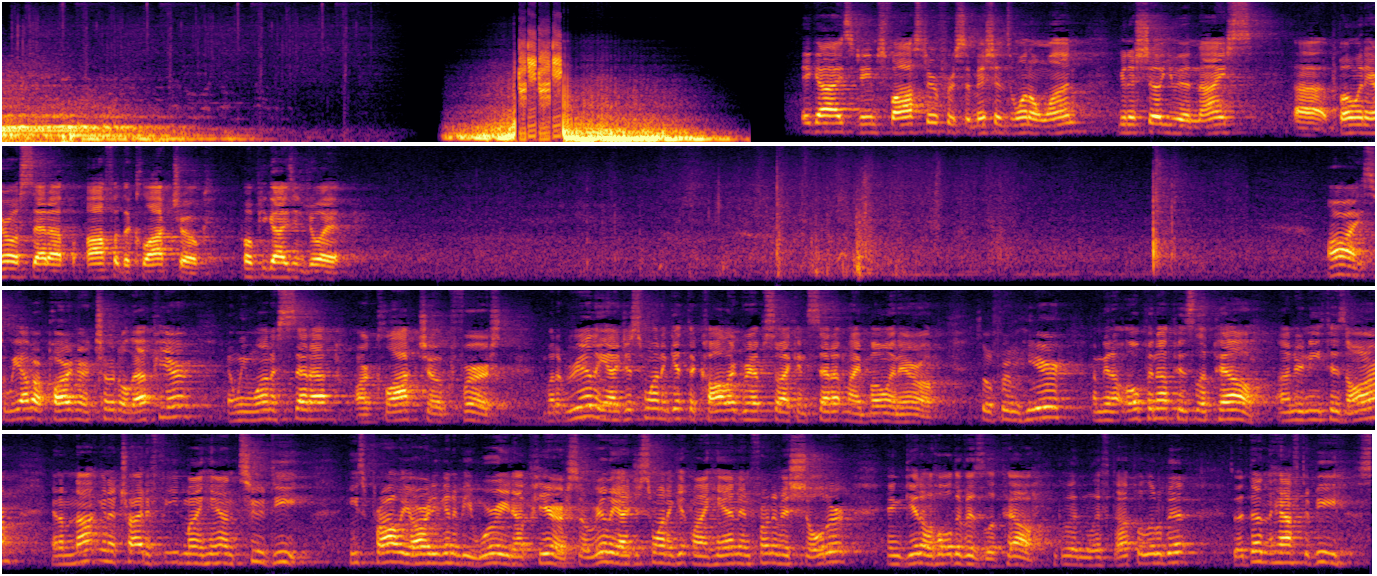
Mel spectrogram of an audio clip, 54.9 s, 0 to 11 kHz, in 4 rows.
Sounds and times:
Music: 0.0s - 2.6s, 5.1s - 6.2s
Rumble: 0.0s - 3.0s, 4.4s - 7.5s
Speech: 8.0s - 17.4s, 27.0s - 54.8s.

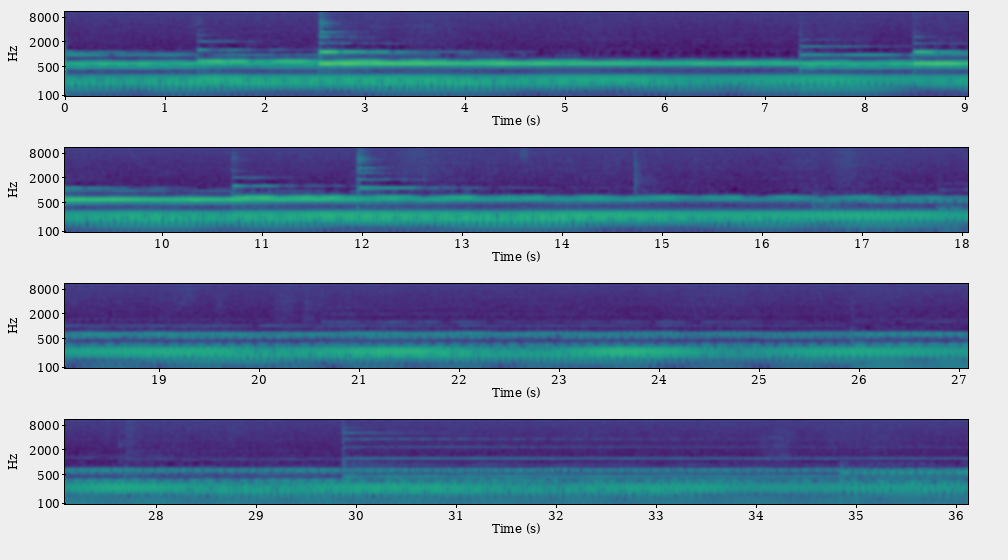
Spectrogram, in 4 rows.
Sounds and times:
Tubular bells: 0.0s - 36.1s.

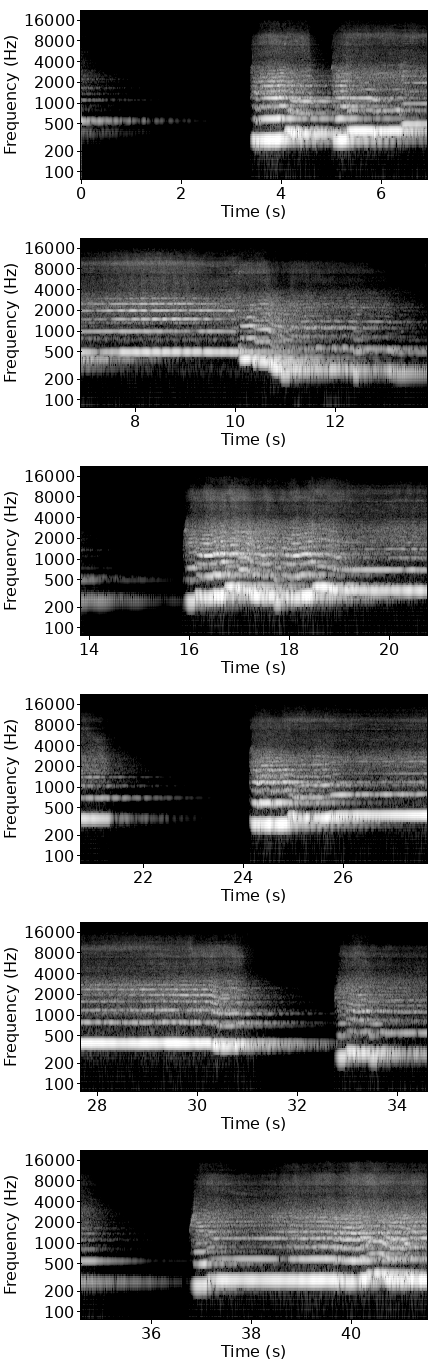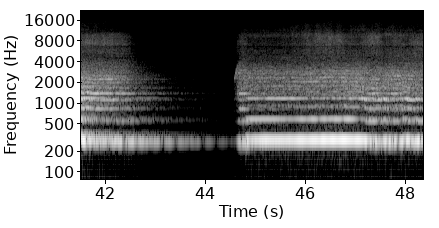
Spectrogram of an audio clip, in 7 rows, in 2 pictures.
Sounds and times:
Music: 0.0s - 2.5s, 3.4s - 48.3s.

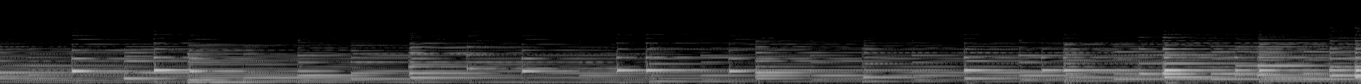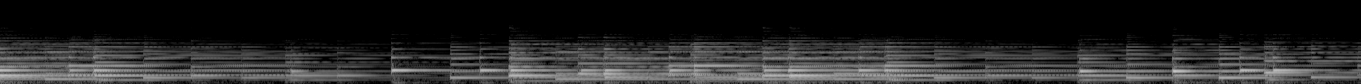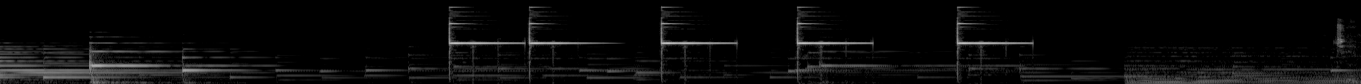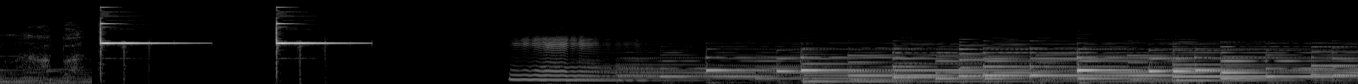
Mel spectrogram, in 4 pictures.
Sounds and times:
Music: 0.0s - 31.7s, 33.0s - 33.8s, 34.6s - 36.8s, 37.6s - 41.8s, 47.0s - 54.4s.

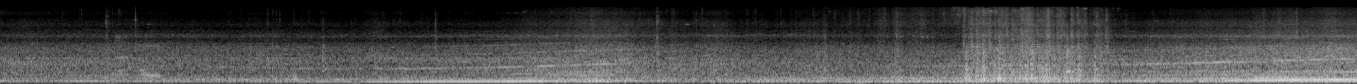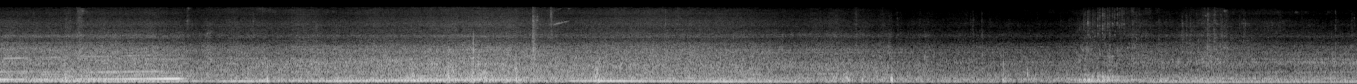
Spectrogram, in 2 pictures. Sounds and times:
Car: 0.0s - 27.1s
Traffic noise, roadway noise: 0.0s - 27.1s.

